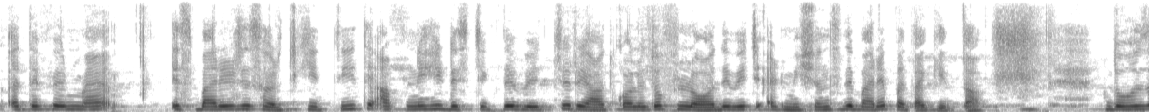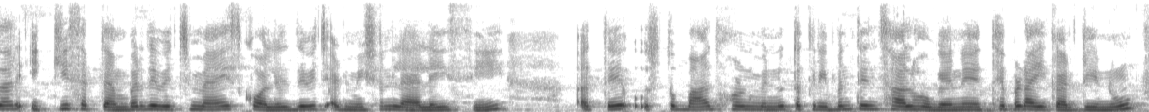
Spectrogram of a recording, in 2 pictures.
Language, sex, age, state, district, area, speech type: Punjabi, female, 18-30, Punjab, Shaheed Bhagat Singh Nagar, urban, spontaneous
